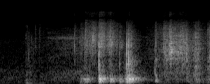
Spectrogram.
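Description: Handling sounds as a clear plastic food container of peeled hard-boiled eggs is set into and moved across a wooden table: a run of soft knocks and rustles.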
